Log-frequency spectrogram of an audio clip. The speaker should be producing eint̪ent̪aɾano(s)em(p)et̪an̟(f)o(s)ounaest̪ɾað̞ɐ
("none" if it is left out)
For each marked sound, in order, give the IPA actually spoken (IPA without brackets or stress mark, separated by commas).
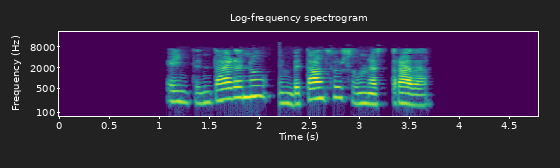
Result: none, b, θ, s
